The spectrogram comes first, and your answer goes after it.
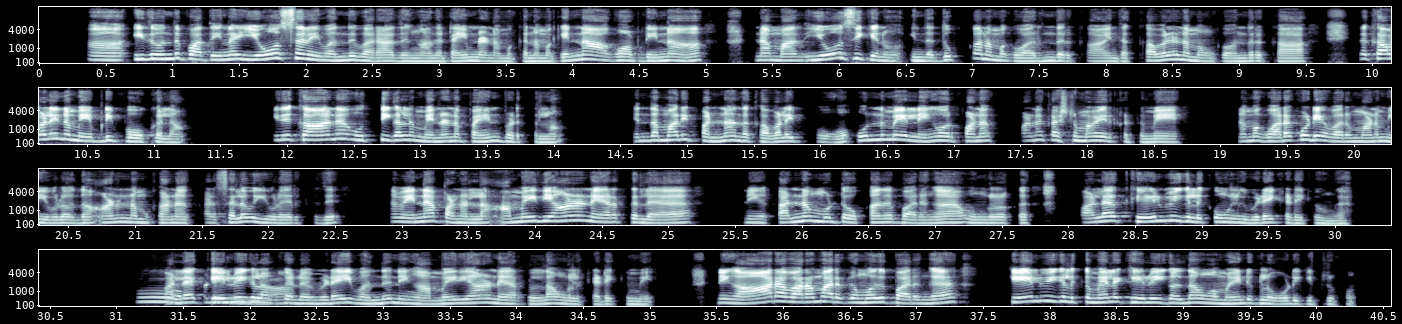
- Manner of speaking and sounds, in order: in English: "மைண்டுக்குள்ள"
- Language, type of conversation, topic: Tamil, podcast, கவலைகள் தூக்கத்தை கெடுக்கும் பொழுது நீங்கள் என்ன செய்கிறீர்கள்?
